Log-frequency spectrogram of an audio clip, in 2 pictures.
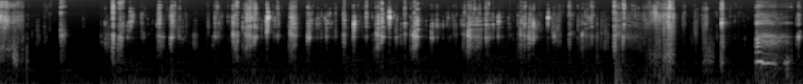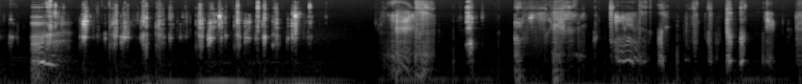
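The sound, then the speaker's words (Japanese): Chewing and eating food, with many crisp crunchy bites and soft mouth sounds in a steady, irregular stream. No one speaks. “おいしいからどんどん食べちゃう。”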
